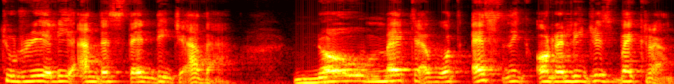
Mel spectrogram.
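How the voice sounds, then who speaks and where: The woman speaks at a very slow pace. Noticeable background noise is present. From Poland, Warsaw. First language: Polish. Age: 80s+. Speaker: Holocaust survivor. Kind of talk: testimony.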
